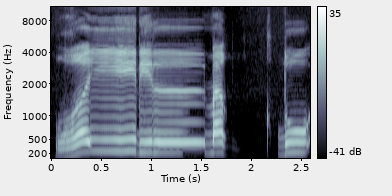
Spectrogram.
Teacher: Huruf ghain memiliki sifat yang disebut dengan rokhwah. Rokhwah artinya mengalir suara. Maka maghdu terus jalan huruf ghainnya.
